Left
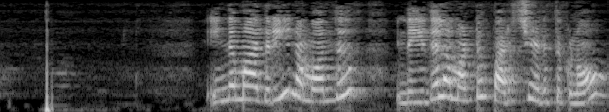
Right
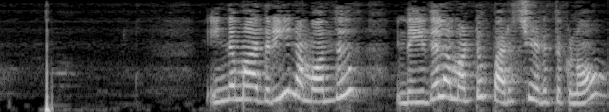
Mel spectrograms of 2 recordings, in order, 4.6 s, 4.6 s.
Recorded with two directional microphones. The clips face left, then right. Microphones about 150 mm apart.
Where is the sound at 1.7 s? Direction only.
35° left (ahead or behind).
